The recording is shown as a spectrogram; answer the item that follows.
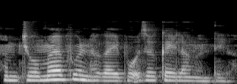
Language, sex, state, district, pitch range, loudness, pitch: Wancho, female, Arunachal Pradesh, Longding, 170-195 Hz, -16 LUFS, 185 Hz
